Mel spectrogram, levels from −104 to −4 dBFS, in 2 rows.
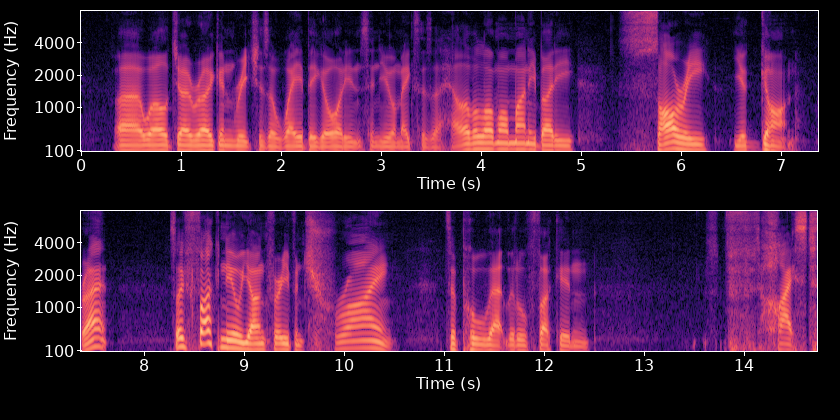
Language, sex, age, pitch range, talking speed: English, male, 30-49, 105-135 Hz, 160 wpm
